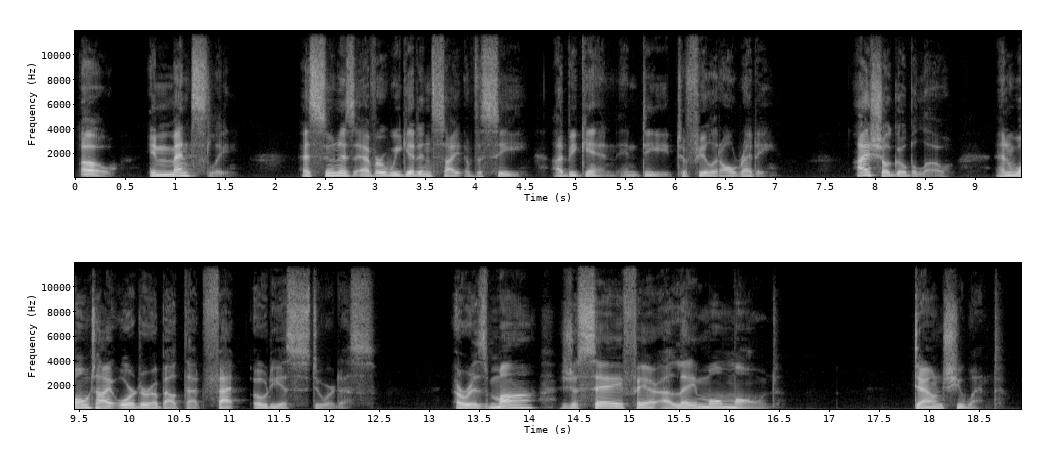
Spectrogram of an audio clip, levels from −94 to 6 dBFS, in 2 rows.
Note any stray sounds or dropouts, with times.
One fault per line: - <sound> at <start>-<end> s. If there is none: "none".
none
